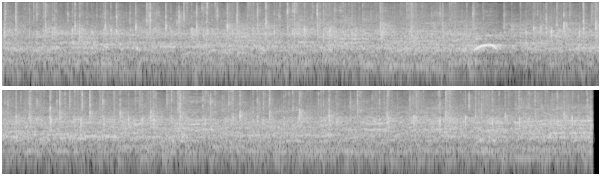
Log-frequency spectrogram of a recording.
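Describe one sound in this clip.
A crowd of men and women chatters and cheers loudly close by.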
